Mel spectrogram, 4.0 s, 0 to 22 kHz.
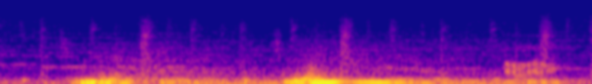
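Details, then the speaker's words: Toyota truck after replacing a faulty mass air flow sensor (old sensor caused check-engine light, delayed acceleration, slow response): engine picks up cleanly on each blip, rising and falling smoothly with no hesitation or lag; healthy acceleration after repair. "a big difference she's alive response so much faster I'd say like 50 70 more percent faster no delay no lag"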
